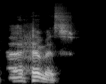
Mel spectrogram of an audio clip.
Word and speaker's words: Hemmes: Hemmes.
